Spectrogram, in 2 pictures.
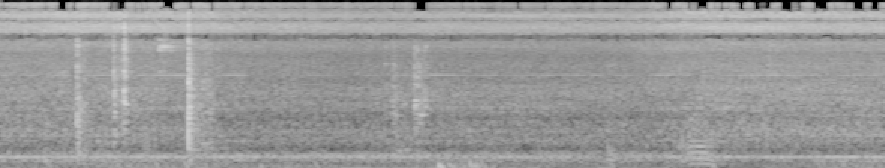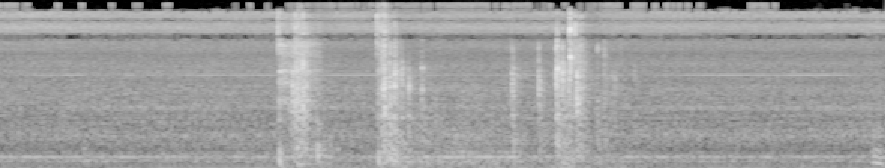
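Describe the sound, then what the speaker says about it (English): A Foggiato Strobel KA-ED sewing machine motor runs with a steady mechanical hum, and gear-like ticks and a few louder clattering bursts near the end break through it. "Broken the thread and the machine stopped."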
